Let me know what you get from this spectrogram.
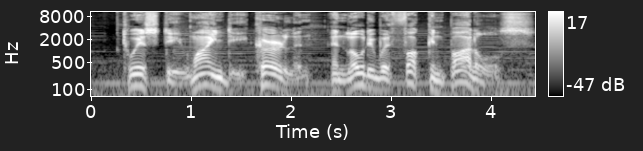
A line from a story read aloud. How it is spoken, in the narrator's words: James replied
